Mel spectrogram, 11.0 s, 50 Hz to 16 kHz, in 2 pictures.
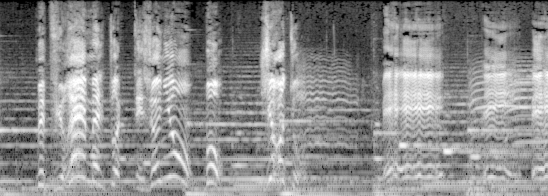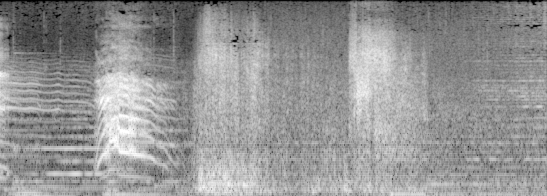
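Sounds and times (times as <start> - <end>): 
speech: 0.4 - 5.7, 6.4 - 7.6
low storm rumble: 7.2 - 10.9
loud thunder crack on a stormy night: 7.3 - 10.2.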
